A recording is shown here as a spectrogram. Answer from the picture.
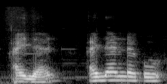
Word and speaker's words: island: आइल्यान्डको spelling ISLAND भयो भने यसको उच्चारण आइल्यान्ड हुन्छ।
